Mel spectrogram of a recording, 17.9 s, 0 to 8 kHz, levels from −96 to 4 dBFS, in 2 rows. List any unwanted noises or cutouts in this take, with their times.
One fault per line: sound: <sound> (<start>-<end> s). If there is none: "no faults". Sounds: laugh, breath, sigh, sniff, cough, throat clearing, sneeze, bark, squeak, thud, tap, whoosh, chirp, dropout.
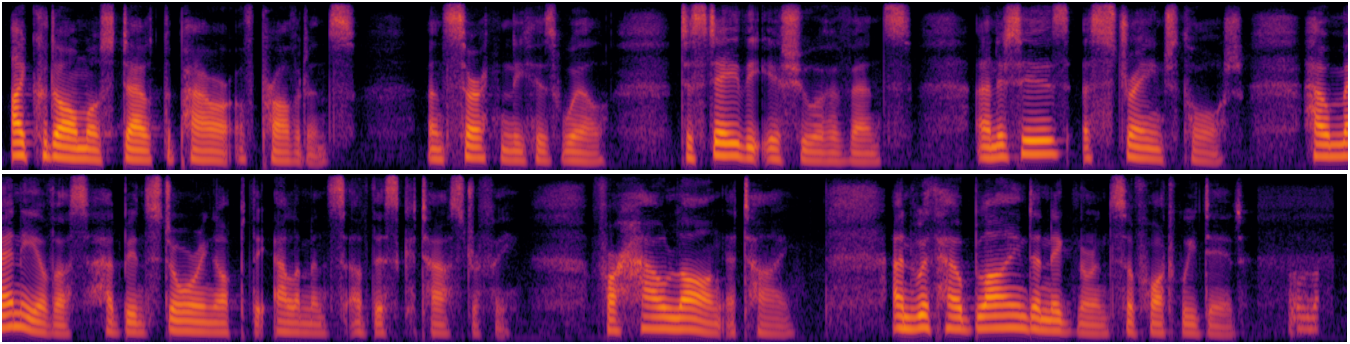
sound: laugh (17.5-17.8 s)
